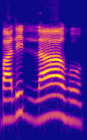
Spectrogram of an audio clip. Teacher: আল্লাহ শব্দের ডান দিকে জের এসেছে, আল্লাহ লামকে বারিক অর্থাৎ লা পড়তে হবে।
